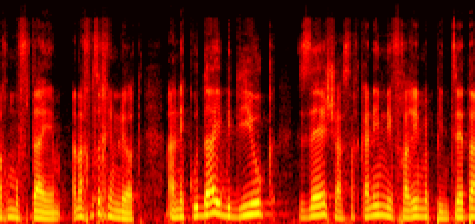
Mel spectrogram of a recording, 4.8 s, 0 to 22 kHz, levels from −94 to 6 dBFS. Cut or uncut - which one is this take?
cut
